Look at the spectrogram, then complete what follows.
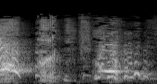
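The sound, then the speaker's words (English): A man's voice imitates a horse neighing, a short series of nasal, wavering whinny bursts, fairly loud, with no other sounds around it. “See, I'm a horse.”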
